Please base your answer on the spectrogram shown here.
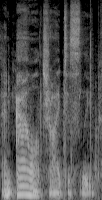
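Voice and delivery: plain reading voice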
